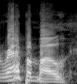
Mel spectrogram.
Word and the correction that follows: Rapinoe: Rapaho. Rapinoe. Oh, Rapinoe. Yes.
